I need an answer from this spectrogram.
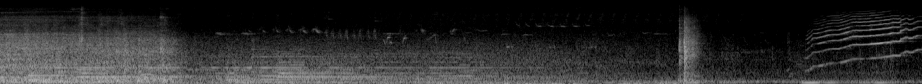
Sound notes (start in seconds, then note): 4.5 upbeat music; 7.4 birds chirping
